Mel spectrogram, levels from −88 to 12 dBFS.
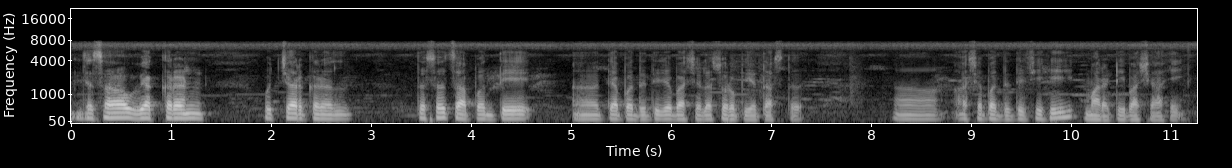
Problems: none marked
